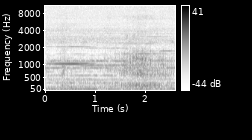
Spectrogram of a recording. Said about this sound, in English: The city is peaceful, aside from the growling behind me, echoing down the alleyway as Hrao and our pursuer engage harsh words in their language.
